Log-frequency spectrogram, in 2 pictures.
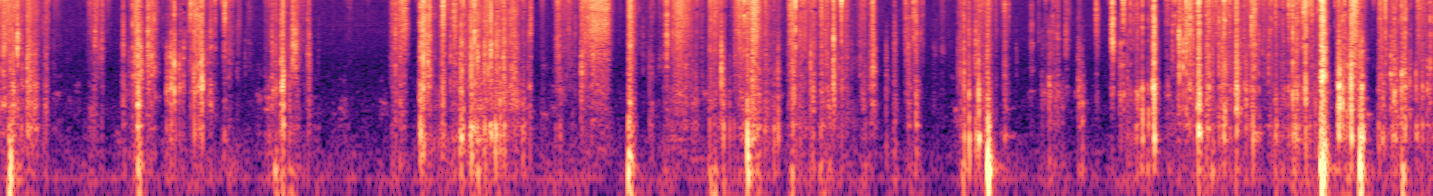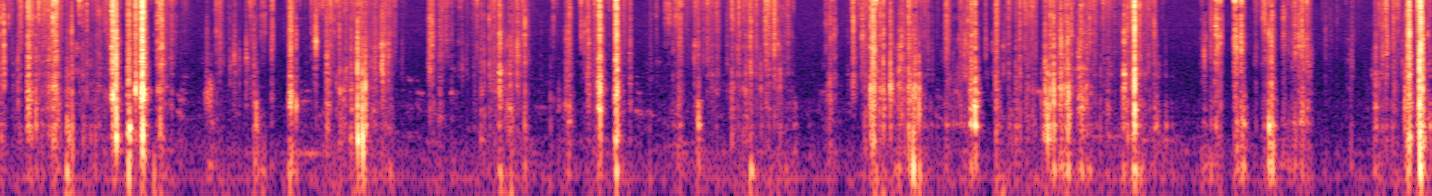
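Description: Makeup products being rummaged through and pulled out of a zippered makeup bag: irregular clicks and taps of plastic cases and compacts knocking together, with rustling, and a few louder knocks.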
